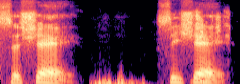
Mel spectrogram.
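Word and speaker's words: Sicce: and then canisteo valley cichlids is saying it's pronounced sashay c oh my goodness yes i left a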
